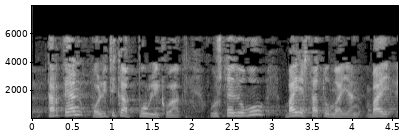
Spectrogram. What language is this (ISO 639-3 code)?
eus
